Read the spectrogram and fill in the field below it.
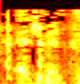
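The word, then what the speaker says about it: Agyeman: Edgeman. Phonetically figure that out like we would use in Italian, agita.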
